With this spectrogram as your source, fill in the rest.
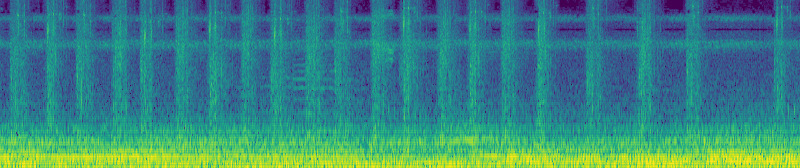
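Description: Footsteps crunch steadily on dry ground.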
